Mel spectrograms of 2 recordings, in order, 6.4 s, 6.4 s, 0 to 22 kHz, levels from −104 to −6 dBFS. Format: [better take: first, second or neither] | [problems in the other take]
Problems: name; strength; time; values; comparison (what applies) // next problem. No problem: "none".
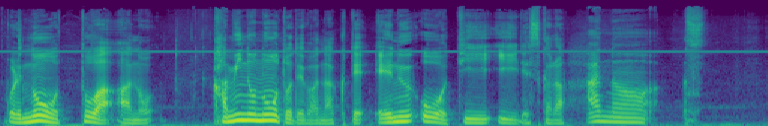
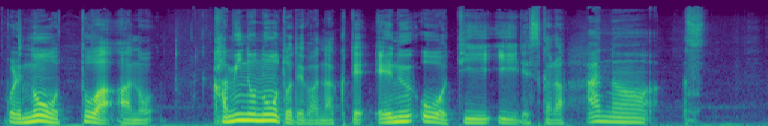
second | high-pitched whine; faint; throughout; 4 kHz, 25 dB below the speech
